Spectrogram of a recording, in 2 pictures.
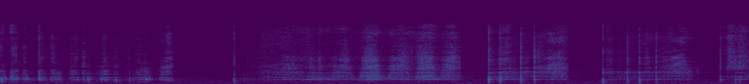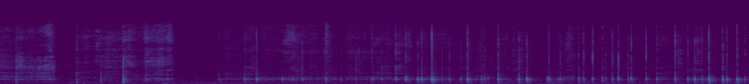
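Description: Fingernails tap quickly on the cardboard cover of a closed spiral notebook. The sound is quiet and papery, with soft scratchy, rubbing bursts early on that give way to denser runs of crisp, short clicks.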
